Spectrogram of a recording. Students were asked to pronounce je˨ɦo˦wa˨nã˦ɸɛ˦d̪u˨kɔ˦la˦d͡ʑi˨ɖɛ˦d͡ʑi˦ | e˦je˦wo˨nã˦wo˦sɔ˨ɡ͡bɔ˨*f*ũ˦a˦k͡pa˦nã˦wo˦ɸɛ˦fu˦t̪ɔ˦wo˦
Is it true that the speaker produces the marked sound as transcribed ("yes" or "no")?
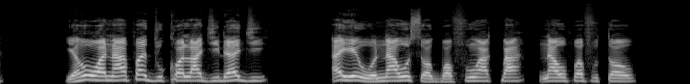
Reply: yes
